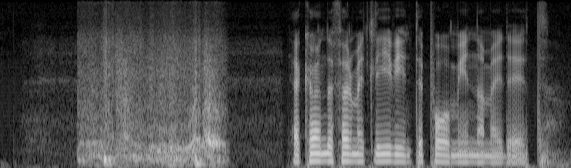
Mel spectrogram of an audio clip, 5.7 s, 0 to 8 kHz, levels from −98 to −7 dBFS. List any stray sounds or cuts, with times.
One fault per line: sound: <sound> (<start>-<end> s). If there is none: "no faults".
sound: whoosh (0.8-2.3 s)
